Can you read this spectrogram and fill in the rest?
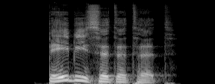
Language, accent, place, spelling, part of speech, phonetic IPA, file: German, Germany, Berlin, babysittetet, verb, [ˈbeːbiˌzɪtətət], De-babysittetet.ogg
- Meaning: inflection of babysitten: 1. second-person plural preterite 2. second-person plural subjunctive II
